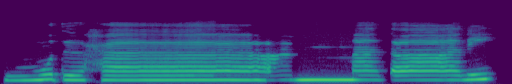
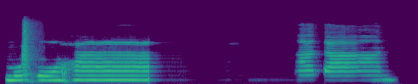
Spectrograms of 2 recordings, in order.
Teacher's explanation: نون کو کسرہ نہیں ادا کریں نا، نون کو ساکن کریں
